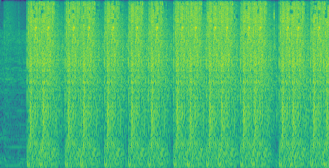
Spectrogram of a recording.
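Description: Pistol fire in a double tap shooting drill, a loud rapid string of shots in close pairs, repeating steadily with almost no gap, heard up close.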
